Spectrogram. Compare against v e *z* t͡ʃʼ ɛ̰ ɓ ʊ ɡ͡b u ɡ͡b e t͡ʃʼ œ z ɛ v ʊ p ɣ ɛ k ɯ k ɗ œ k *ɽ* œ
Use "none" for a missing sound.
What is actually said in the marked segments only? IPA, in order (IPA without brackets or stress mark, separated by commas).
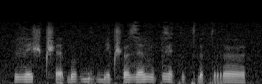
ʃ, r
